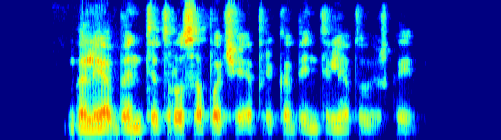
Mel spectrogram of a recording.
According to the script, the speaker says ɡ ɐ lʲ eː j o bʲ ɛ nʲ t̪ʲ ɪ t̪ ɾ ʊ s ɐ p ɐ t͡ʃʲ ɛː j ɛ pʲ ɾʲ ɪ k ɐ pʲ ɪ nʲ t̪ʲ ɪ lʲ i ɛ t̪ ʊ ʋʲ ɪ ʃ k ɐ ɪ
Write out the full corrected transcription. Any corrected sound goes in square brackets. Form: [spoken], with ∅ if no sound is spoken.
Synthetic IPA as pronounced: ɡ ɐ lʲ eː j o bʲ ɛ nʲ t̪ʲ ɪ t̪ ɾ ʊ s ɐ p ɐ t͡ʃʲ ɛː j ɛ pʲ ɾʲ ɪ k ɐ [bʲ] ɪ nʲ t̪ʲ ɪ lʲ i ɛ t̪ ʊ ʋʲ ɪ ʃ k ɐ ɪ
